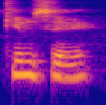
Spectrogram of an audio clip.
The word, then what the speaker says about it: Kymsee: bottom there but this is a German whiskey pronounced Kim say from Bavaria Kim say is the name of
